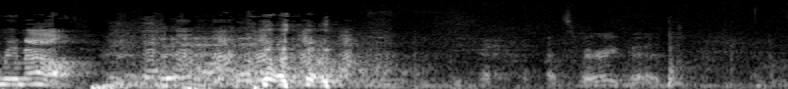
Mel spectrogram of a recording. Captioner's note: laughter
